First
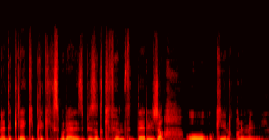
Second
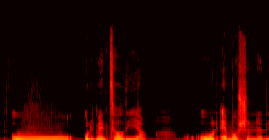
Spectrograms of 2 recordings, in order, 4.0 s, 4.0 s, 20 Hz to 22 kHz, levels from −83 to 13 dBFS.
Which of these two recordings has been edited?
first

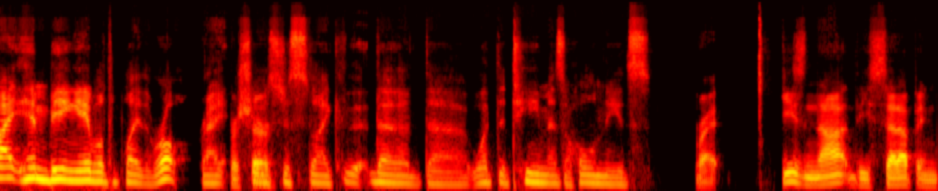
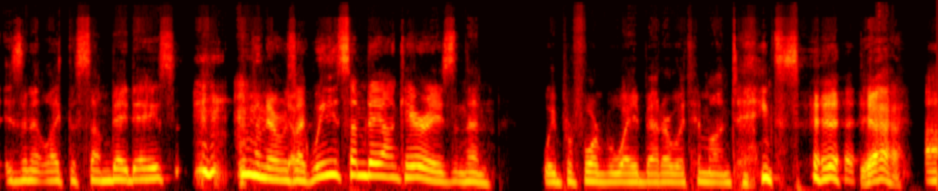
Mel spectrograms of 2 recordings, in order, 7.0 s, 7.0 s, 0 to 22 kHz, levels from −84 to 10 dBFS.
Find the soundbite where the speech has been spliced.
first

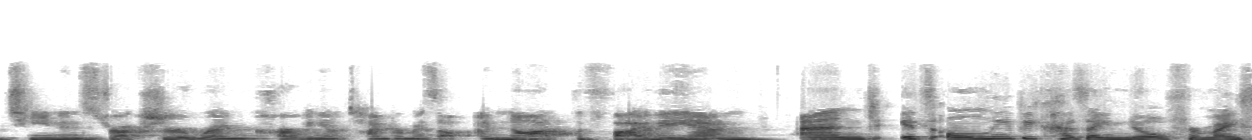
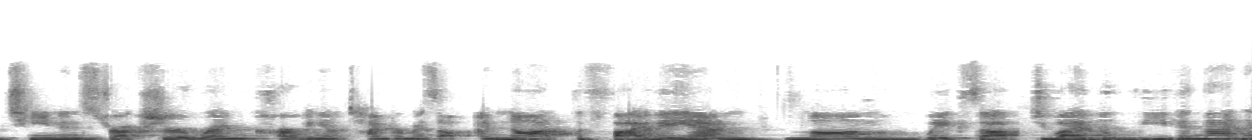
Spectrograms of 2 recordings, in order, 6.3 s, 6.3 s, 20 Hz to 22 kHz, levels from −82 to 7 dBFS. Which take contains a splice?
first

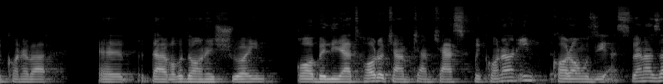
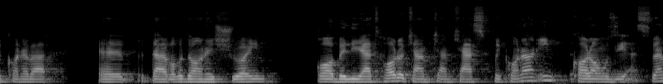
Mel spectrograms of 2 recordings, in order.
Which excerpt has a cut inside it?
first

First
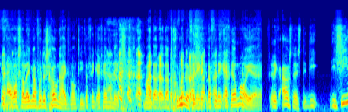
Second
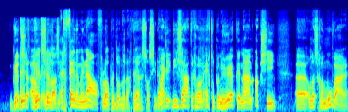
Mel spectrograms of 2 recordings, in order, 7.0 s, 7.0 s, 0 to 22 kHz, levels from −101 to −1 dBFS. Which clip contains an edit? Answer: first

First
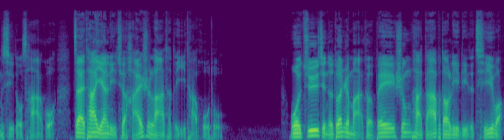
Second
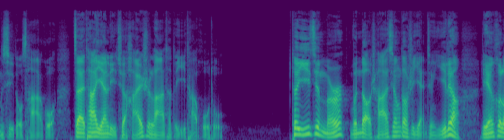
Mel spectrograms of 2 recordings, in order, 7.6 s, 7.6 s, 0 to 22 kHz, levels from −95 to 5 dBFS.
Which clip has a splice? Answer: second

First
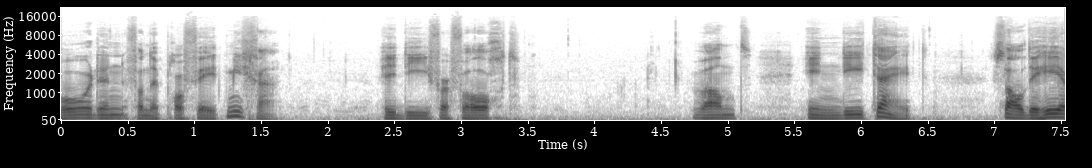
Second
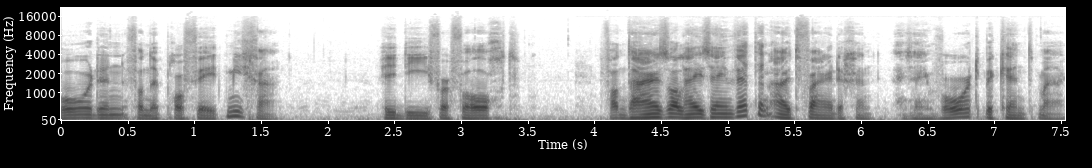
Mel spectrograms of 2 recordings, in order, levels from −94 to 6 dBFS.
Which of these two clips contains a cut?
second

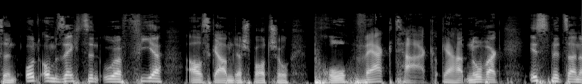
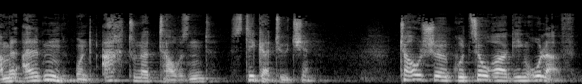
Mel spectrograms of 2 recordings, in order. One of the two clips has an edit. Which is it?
first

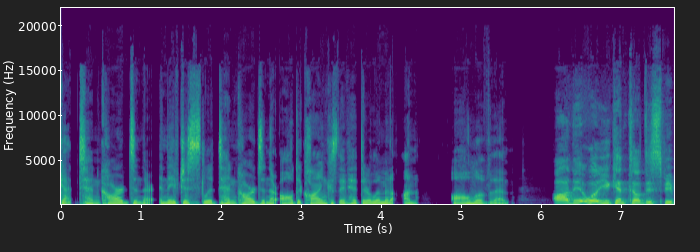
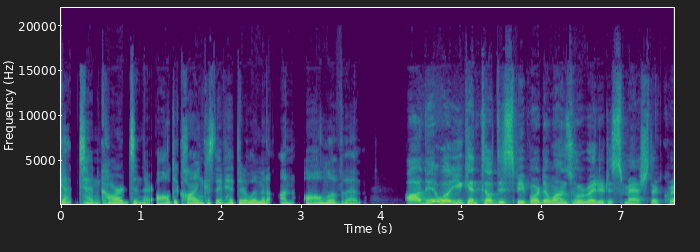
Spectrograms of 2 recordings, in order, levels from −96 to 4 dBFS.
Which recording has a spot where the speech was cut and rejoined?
second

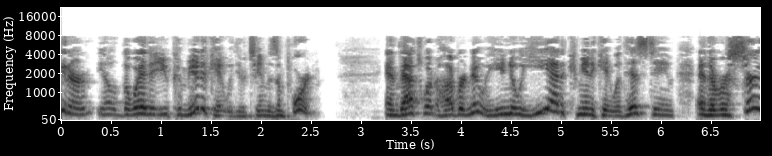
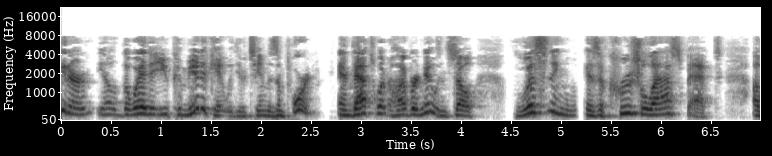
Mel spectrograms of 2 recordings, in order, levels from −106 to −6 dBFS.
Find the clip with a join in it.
second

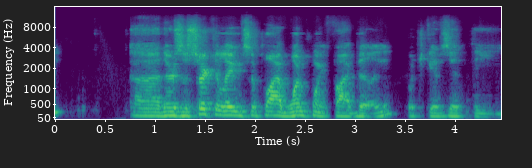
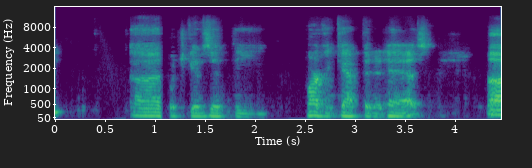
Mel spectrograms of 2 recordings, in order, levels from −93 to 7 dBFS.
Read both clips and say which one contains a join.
second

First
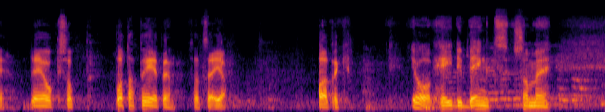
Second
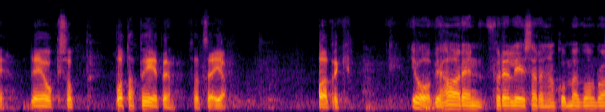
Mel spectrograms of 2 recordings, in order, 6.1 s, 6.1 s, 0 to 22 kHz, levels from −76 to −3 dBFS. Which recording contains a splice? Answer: first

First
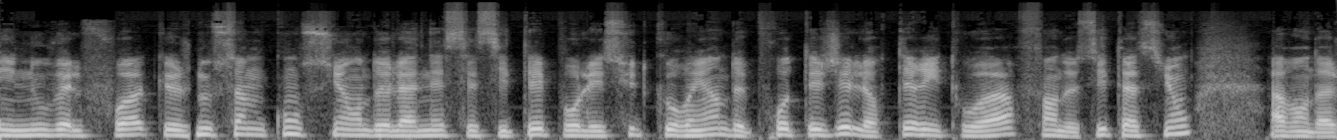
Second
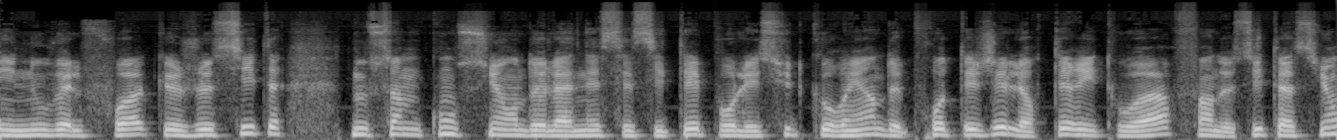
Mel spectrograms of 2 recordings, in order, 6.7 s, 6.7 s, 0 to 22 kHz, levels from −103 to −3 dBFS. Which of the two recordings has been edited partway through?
first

